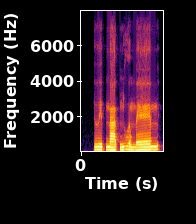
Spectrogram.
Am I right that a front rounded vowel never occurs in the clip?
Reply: yes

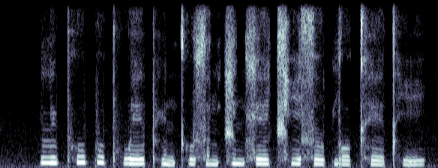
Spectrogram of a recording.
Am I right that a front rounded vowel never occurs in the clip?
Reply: no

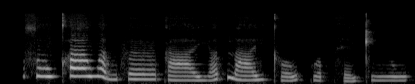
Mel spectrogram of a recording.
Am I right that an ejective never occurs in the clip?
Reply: yes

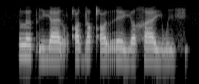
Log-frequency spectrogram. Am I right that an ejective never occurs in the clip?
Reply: no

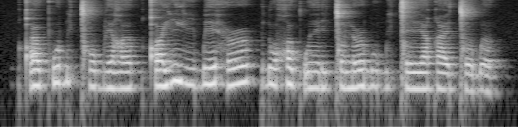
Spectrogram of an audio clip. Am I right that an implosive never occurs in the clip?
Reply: no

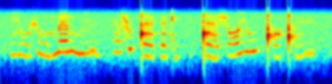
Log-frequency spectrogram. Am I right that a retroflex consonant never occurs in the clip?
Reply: no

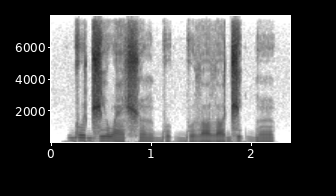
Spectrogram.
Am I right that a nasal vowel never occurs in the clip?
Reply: no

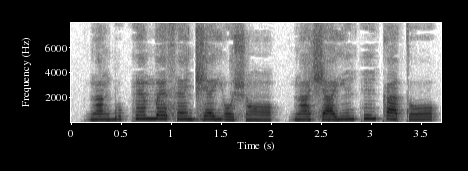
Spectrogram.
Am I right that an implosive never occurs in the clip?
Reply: yes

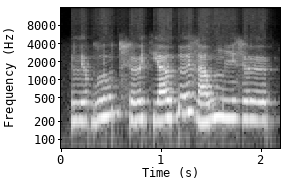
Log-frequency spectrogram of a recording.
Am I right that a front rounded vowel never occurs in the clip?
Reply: no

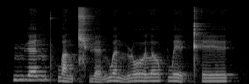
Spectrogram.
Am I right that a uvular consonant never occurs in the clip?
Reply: yes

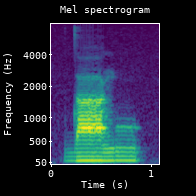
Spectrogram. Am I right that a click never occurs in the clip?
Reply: yes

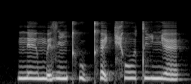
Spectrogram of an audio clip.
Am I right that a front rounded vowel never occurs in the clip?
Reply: yes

